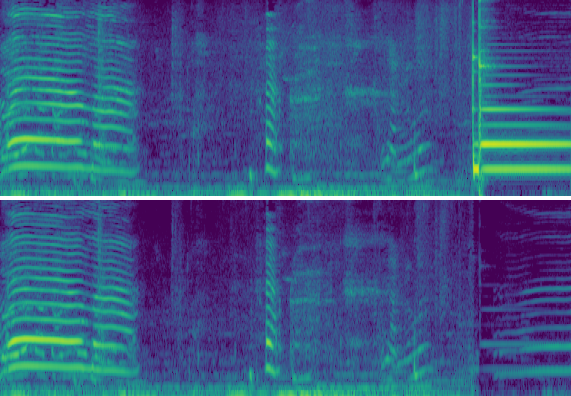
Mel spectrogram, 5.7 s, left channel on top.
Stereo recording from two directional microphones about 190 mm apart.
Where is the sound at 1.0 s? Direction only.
25° right (ahead or behind).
